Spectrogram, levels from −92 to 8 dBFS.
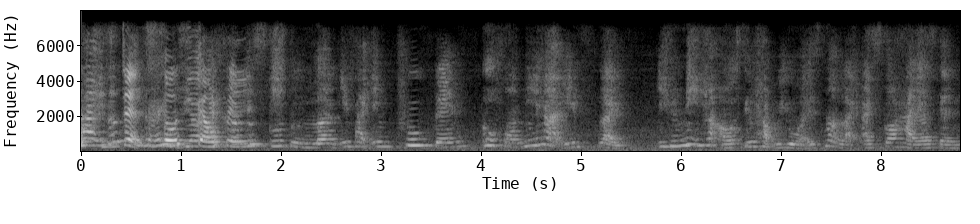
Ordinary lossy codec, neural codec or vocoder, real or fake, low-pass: none; codec, 44.1 kHz, 7.8 kbps, Pupu-Codec; fake; 7.2 kHz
